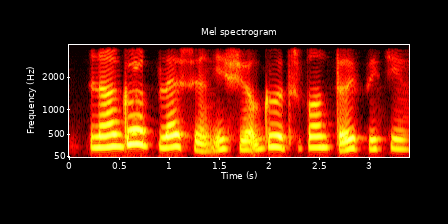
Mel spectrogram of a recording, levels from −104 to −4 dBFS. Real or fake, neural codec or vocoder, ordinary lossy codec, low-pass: fake; codec, 16 kHz, about 1 kbps, DyCAST, with the encoder's durations; none; 3.6 kHz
